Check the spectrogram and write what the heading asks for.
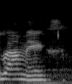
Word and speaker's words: BAMX: ¿Lo dije bien? ¿BAMX? ¿Así se pronuncia o BAMX? ¿Cómo estás? – Lo pronunciamos BAMX.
